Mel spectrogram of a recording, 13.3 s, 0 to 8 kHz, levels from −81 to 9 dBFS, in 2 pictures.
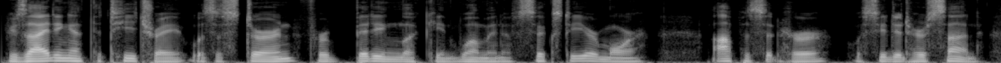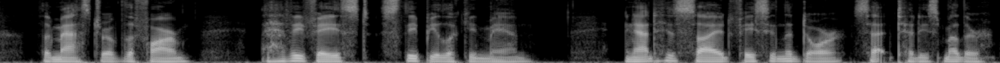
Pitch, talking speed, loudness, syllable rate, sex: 95 Hz, 190 wpm, -21 LUFS, 5.5 syllables/s, male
